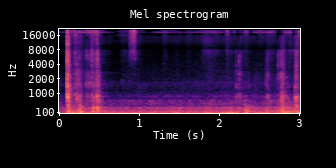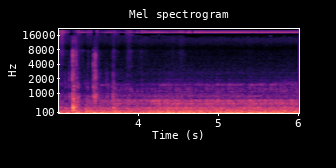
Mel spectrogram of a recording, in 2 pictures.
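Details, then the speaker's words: Petrol car jump-started after a dead battery, check engine light on: rough, lumpy idle with an uneven deep thump and loose knocking rattles from a dead miss; almost sounds like rod knock, though the speaker doubts it. "I don't know if y'all can hear that, but um basically this thing has got a dead miss. Um there's a lot of um like resonance coming back in. It almost sounds like a rod knock."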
